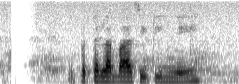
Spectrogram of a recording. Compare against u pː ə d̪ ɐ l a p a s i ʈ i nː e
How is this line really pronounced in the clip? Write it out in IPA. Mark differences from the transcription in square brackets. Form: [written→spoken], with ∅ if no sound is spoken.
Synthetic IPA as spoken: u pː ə [d̪→t̪] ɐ l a [p→b] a s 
